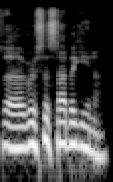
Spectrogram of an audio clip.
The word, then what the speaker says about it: Rusesabagina: You're gonna have to tell me Paul Rusesabagina. How do you say his last name? Very, very close. Rusesabagina.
